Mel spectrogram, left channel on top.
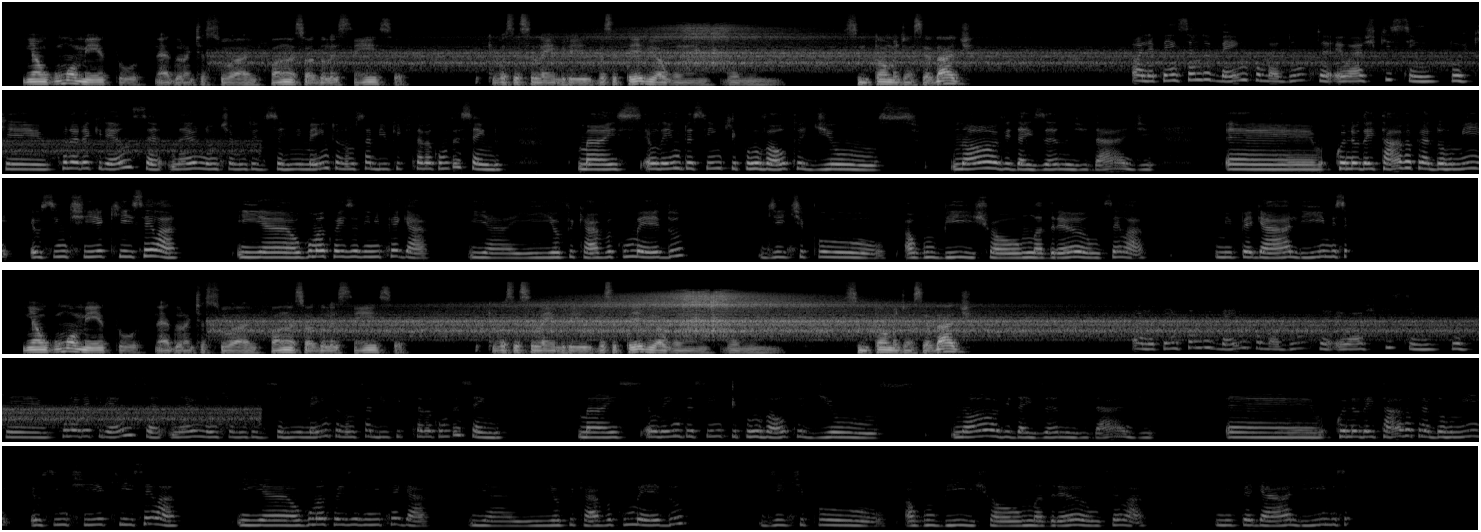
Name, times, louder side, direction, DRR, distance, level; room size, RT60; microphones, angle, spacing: voice 1, 0.2-4.0 4.9-7.8 8.4-9.7, right 1 dB, 10° right, 0.3 m, -33 dB
sound 1, 2.0-17.4, right 7 dB, 75° right, 0.4 m, -40 dB
voice 2, 11.3-20.2 20.5-23.9 24.3-26.7 27.0-31.3 31.9-33.8 34.2-36.4 37.1-41.0 41.7-43.0, left 6 dB, 85° left, 0.3 m, -41 dB
2.4 x 2.4 x 2.3 m
head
